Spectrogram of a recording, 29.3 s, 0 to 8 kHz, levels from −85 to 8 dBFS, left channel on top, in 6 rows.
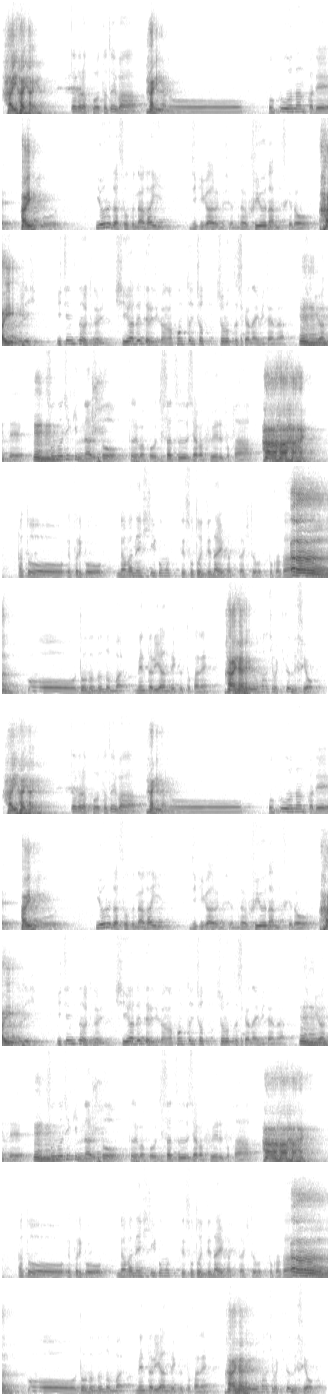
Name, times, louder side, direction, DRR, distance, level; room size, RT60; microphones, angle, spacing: voice 1, 0.0-0.6 2.2-2.4 5.2-5.4 9.7-10.1 14.2-14.7 15.1-15.5 18.6-19.2 23.9-24.6 27.8-28.2, left 3 dB, 50° left, 9 dB, 1.1 m, -29 dB
voice 2, 1.0-2.0 2.4-3.6 4.0-5.0 5.5-5.7 6.3-7.3 7.7-9.5 10.0-10.2 10.6-15.0 15.4-18.4 19.8-24.1 24.8-27.6 27.9-29.1, left 1 dB, 15° left, 11 dB, 1.0 m, -42 dB
30.0 x 24.0 x 4.0 m, 0.81 s
head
